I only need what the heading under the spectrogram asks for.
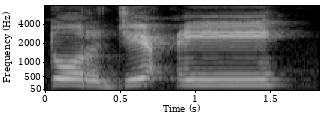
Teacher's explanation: یا ساکن سے پہلے زیر ہے تو یا مدہ بھی بن رہی ہے اور چھوٹی مد بھی ہے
